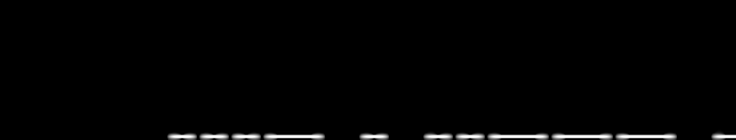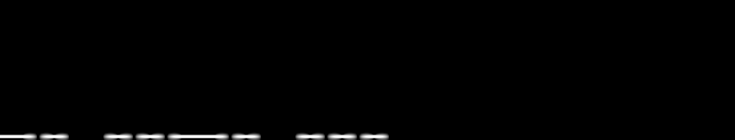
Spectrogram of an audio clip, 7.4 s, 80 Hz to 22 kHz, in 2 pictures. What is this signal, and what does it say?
Morse code, heard as a keyed tone, about 15 wpm, 700 Hz. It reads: VE2NFS
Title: DXCC-100 Call Signs - 6 Characters - Repeated 2x - 15wpm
